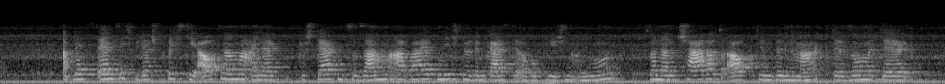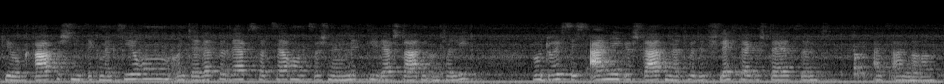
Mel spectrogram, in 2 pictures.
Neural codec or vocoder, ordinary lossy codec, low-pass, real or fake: none; none; 7.2 kHz; real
